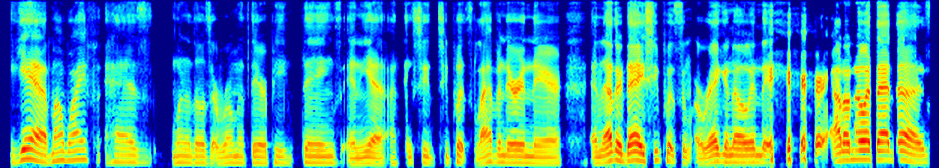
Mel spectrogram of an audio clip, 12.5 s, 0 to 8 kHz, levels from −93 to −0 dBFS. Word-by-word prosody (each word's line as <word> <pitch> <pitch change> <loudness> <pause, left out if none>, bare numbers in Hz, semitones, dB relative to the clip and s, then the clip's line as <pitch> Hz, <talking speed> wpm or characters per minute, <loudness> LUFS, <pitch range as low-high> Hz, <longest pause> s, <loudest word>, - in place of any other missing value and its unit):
Yeah, 145 +1 +3
my 140 +3 -4
wife 155 0 -6
has 120 -1 -9 0.2
one 115 +2 -8
of 110 -1 -8
those 110 -2 -6
aromatherapy 105 0 -7
things, 110 -2 -5
and, 90 +2 -6
yeah, 95 -3 -2
I 95 - -13
think 105 +1 -11
she 110 -3 -7
she - - -11
puts - - -6
lavender 115 -2 0
in 110 0 -2
there, 100 0 -3 0.4
and 100 +2 -4
the - - +2
other 145 -1 +6
day, 140 +1 +6
she 150 +4 -4
put 150 - -4
some - - -9
oregano 115 +4 +1
in 120 0 0
there, 115 - +2 0.8
I 135 - +4
don't 155 +1 +5
know 165 0 +5
what 165 0 +7
that 160 0 +7
does, 125 -7 +2
115 Hz, 170 wpm, -19 LUFS, 105-135 Hz, 0.8 s, what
